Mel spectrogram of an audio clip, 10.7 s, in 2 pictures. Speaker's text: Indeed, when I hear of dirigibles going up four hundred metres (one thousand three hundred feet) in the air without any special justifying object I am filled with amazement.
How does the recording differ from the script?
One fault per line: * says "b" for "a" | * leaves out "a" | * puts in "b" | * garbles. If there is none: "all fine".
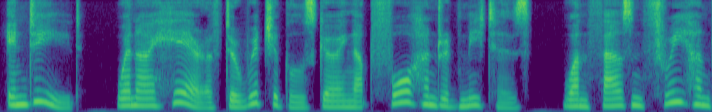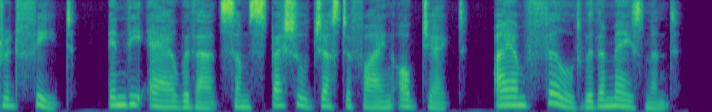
* says "some" for "any"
